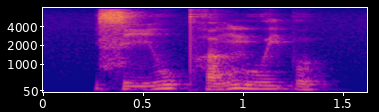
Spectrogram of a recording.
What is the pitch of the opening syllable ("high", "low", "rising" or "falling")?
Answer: rising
